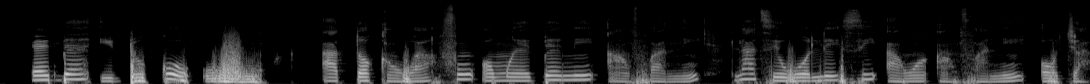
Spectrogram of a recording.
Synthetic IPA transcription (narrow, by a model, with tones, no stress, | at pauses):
ɛ˧ɡ͡bɛ˦i˦˨do˨˦ko˦˨o˨wu˨˦ | a˨tɔ˧kã˨wa˨˦fũ˦ɔ˧mɔ̃˧ɛ˧ɡ͡bɛ˦nĩ˦a̰˦˨fa˨nĩ˨˦ | la˦ti˧wɔ˧le˦si˦a˦˨w̃ɔ̃˧ã˨fa˨nĩ˨˦ɔ˧d͡ʒa˨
